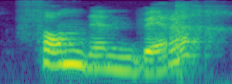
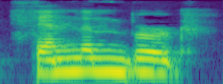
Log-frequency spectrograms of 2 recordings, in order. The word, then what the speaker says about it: Van den Berg: Yeah, it's Van den Berg. It's Dutch, but I think in American it will be Van den Berg. It sounds pretty yeah.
